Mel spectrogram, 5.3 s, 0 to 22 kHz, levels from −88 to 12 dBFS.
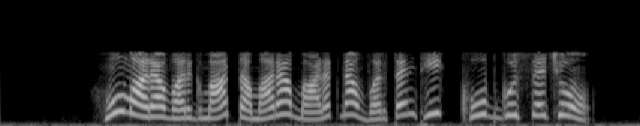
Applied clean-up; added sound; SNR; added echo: none; none; none; none.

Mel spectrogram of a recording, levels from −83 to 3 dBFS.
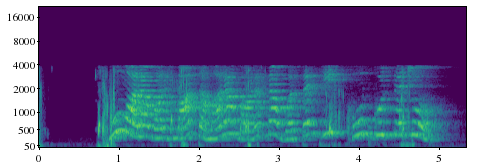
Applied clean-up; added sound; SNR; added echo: none; Liquid; 11 dB; reverberation time 0.6 s.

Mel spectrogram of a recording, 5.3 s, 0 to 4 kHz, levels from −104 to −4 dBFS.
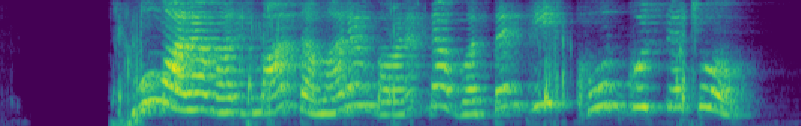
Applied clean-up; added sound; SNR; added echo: neural mask model DeepFilterNet 3.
